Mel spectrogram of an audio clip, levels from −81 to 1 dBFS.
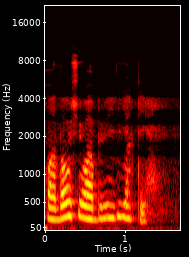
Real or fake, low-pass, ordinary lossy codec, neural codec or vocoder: fake; 19.8 kHz; none; vocoder, 48 kHz, 128 mel bands, Vocos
